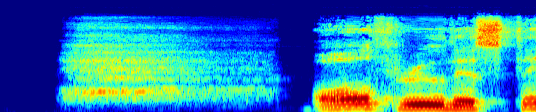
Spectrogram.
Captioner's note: sighs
